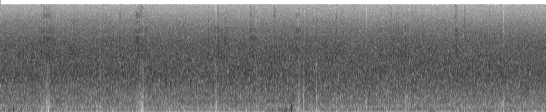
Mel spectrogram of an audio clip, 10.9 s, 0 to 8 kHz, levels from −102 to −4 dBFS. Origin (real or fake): real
